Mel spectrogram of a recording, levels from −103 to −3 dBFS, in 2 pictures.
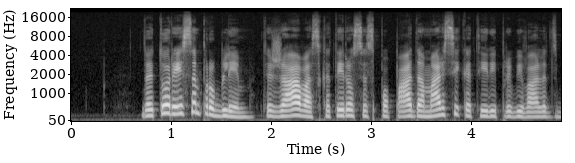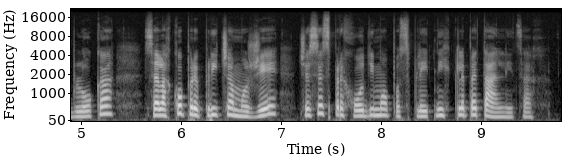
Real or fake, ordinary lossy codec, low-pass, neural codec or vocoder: real; none; 19.8 kHz; none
